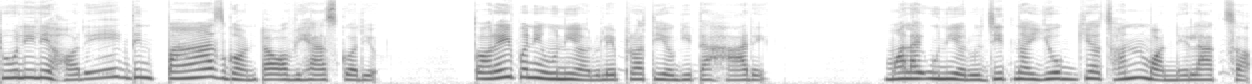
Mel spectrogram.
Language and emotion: Nepali, sad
